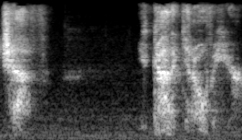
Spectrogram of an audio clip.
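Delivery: sly, hushed, breathy whisper. Retelling a phone call from one of the assistants, imitating a whisper. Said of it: "like whispering".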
